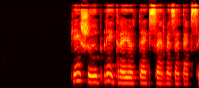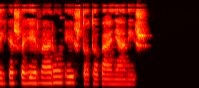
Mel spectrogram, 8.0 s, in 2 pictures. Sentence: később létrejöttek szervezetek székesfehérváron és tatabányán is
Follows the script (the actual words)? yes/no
yes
